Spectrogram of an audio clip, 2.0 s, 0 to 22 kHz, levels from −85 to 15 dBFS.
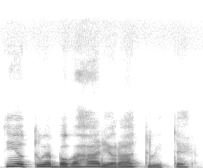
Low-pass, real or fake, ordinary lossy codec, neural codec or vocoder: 19.8 kHz; fake; none; autoencoder, 48 kHz, 128 numbers a frame, DAC-VAE, trained on Japanese speech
